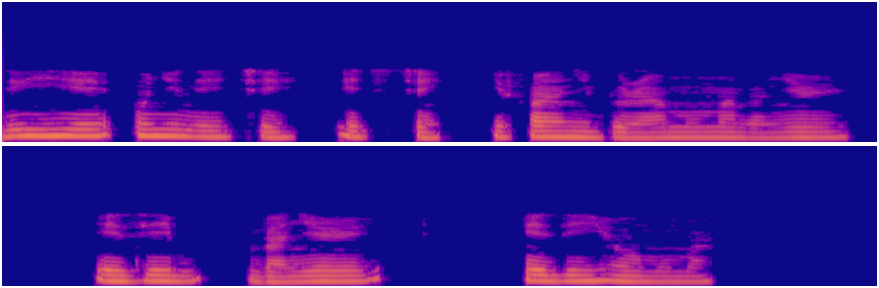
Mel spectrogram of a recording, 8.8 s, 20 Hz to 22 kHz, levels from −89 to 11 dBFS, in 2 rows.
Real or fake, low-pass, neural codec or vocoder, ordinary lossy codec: real; 3.6 kHz; none; none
